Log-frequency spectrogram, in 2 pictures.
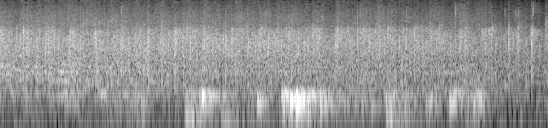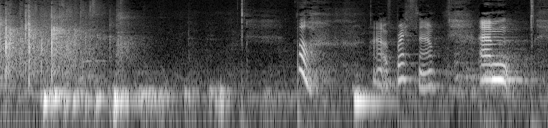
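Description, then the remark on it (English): An audience claps loudly for some friends in a dense, steady burst of applause for about eight seconds, then it fades out and a voice starts speaking. “But thanks again once, and let's give another round of applause to our friends.”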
